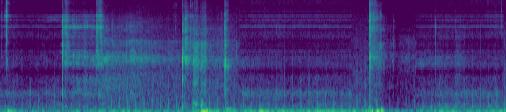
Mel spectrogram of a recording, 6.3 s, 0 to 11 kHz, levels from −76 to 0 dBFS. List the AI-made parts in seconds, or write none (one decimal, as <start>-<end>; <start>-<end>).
0.0-1.3; 3.0-4.4; 5.2-6.3

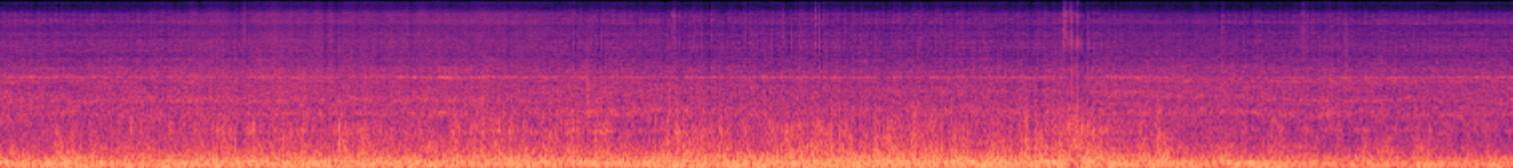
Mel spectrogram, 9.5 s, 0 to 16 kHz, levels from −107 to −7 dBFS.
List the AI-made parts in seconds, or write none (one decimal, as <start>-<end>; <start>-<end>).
1.2-3.4; 7.0-7.6

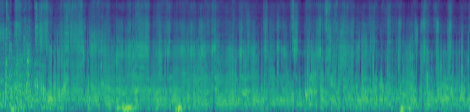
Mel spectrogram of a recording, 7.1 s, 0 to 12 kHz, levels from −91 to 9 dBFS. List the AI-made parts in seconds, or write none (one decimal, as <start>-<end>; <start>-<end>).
0.6-7.1

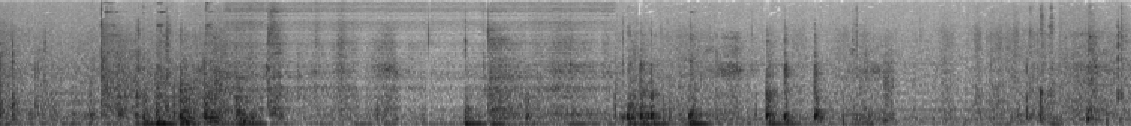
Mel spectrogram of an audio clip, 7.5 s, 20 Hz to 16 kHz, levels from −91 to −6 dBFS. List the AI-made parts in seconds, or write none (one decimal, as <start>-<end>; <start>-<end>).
1.5-4.1

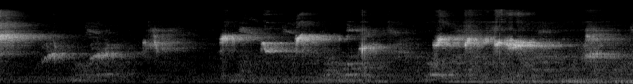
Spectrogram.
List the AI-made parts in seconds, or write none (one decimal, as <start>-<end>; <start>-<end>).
1.0-2.4; 3.2-6.3

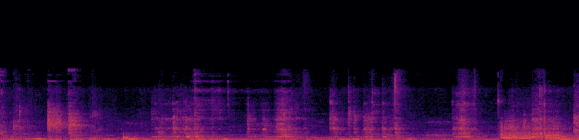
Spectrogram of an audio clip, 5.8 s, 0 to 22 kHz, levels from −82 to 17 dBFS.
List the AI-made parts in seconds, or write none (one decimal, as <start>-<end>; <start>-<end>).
1.9-2.9

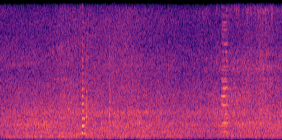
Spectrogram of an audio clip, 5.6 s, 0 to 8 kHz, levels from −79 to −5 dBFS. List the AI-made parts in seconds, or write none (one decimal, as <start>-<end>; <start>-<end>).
none

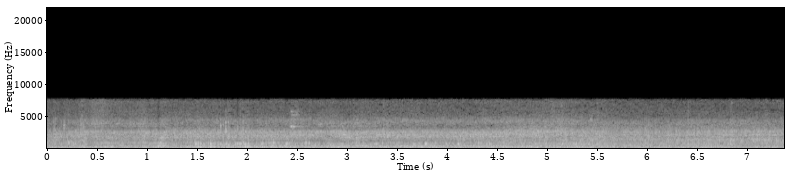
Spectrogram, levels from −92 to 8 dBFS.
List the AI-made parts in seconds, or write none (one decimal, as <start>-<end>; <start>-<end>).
0.4-1.2; 2.7-3.3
